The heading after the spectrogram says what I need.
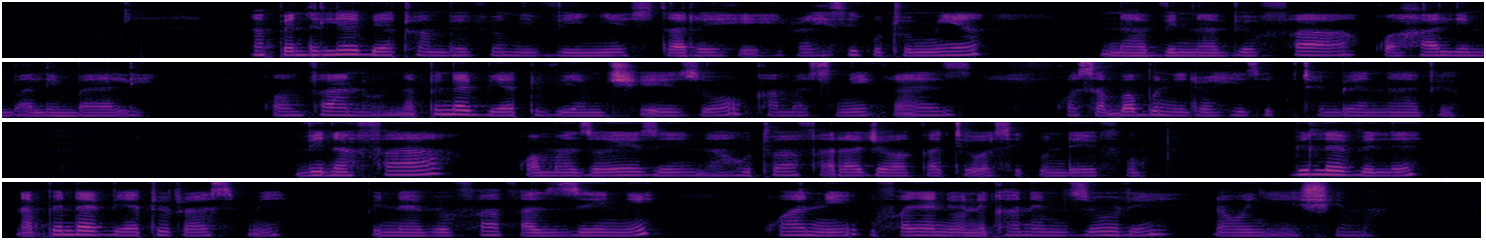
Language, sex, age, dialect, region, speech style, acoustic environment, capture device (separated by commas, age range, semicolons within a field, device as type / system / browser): Swahili, female, 25-34, Kenya - Mombasa, Kenya, relaxed; focused, silence, mobile / Linux / Chrome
